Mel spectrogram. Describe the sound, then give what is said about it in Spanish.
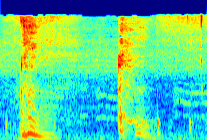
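Two harsh, throaty coughs about a second apart, each trailing off into smaller rough catches, loud and alone with no talk. “Pediría perdón por las toses, pero es que voy a seguir tosiendo, ¿sabes?”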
